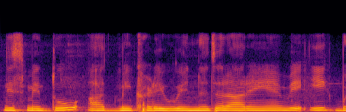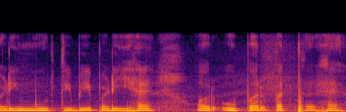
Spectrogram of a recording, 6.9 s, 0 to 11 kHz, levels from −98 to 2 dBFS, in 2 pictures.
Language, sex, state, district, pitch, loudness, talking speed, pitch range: Hindi, female, Rajasthan, Bikaner, 190 Hz, -14 LUFS, 175 wpm, 185-200 Hz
